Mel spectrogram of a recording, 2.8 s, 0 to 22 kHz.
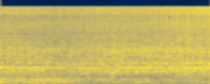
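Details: Mercedes-Benz M112 engine after full overhaul and new original fuel pump, float sender and filter, fixing long cranking: quiet, even idle hum with no ticking, knocking or stumbles; engine runs smooth and healthy.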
